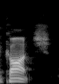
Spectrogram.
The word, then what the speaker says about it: conch: And Todd can play the conch. – Yeah. – Doctor can play the conch a little bit. – Excellent. – Conch or conch? What is the official pronunciation? Conch or conch? – Either are acceptable.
